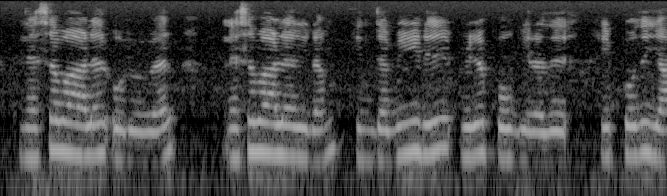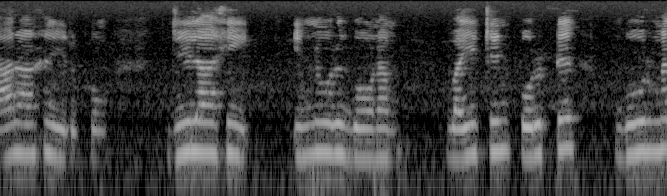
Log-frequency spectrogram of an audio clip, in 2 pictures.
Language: Tamil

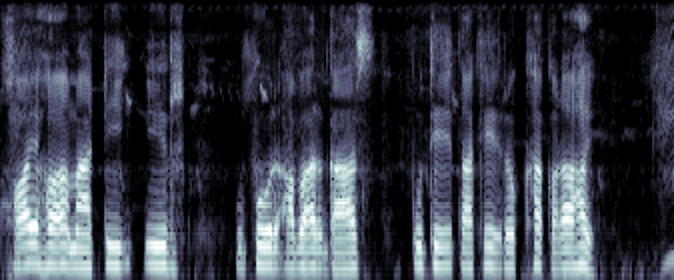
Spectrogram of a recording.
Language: Bangla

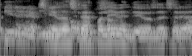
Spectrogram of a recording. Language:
Icelandic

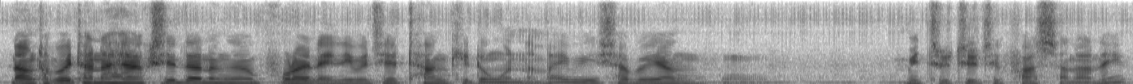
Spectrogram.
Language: Bodo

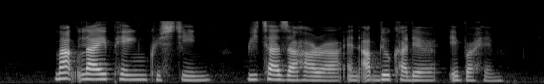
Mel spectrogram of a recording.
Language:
English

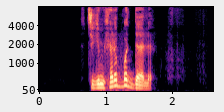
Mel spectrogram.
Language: Kabyle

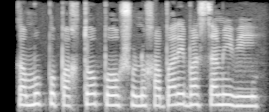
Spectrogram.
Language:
Pashto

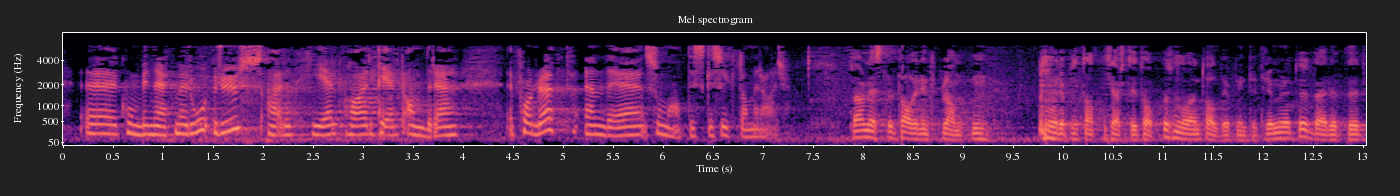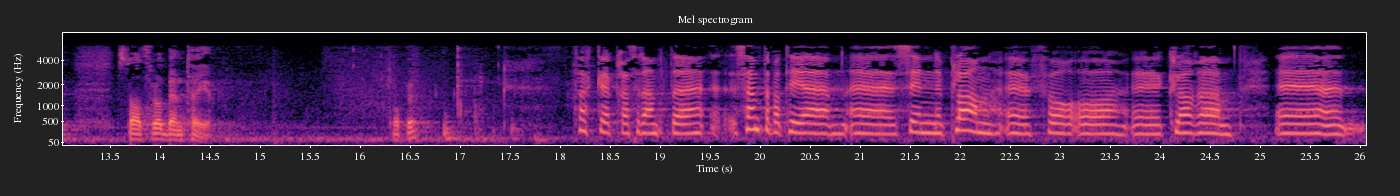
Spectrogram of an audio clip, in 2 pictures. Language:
Norwegian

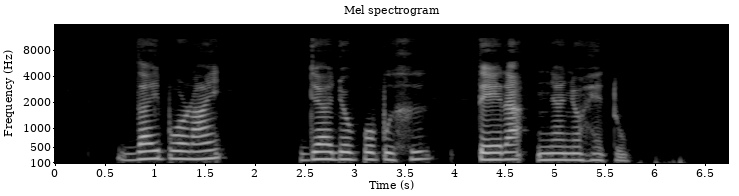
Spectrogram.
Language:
Guarani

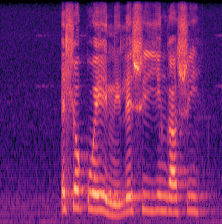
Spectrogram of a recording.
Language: Tsonga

